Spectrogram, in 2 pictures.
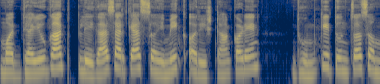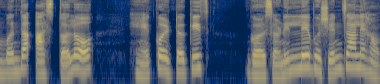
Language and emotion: Goan Konkani, sad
